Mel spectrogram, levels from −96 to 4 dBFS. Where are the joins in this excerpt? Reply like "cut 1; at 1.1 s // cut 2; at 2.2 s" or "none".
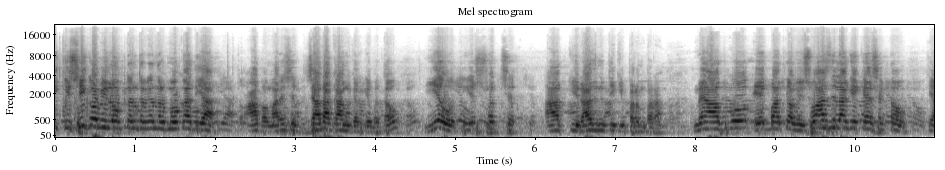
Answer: none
